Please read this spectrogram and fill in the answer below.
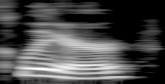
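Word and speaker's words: Xlear: down with X clear which is pronounced clear but you can get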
